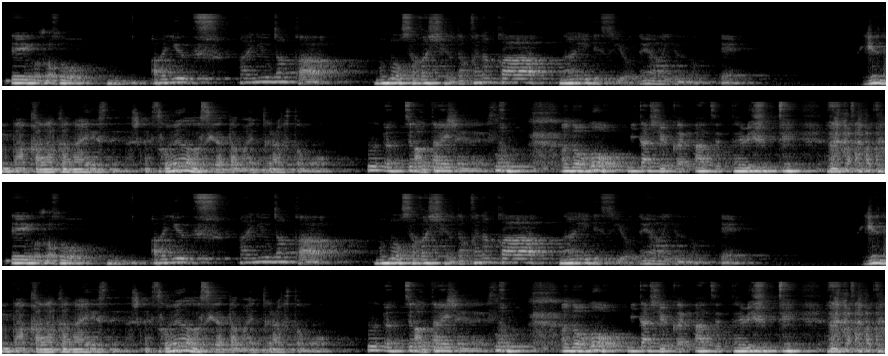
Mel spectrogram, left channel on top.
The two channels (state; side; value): identical; both; correlation 1.00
